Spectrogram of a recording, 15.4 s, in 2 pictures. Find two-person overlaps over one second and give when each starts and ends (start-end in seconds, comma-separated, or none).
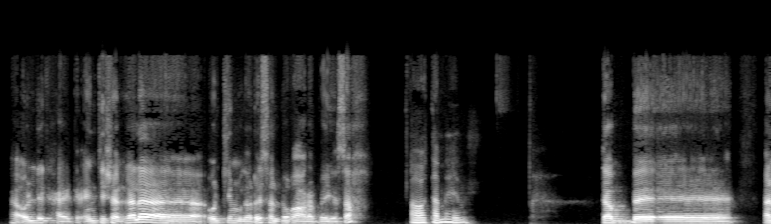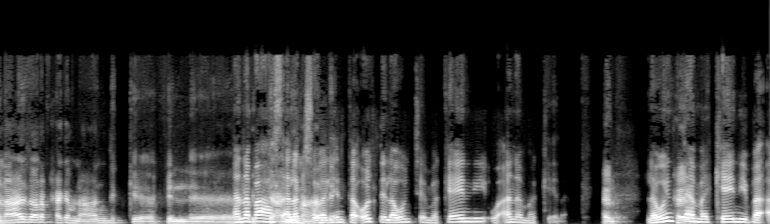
10.1-11.2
